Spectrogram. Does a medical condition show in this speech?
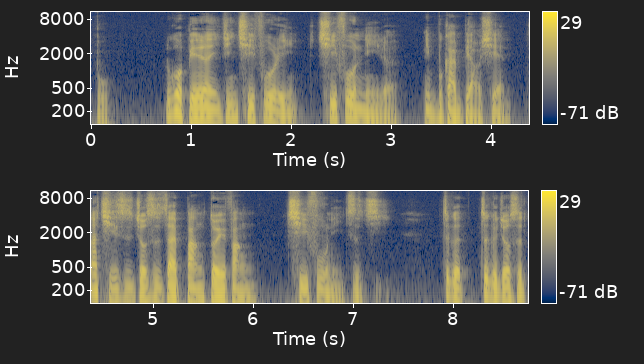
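No.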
